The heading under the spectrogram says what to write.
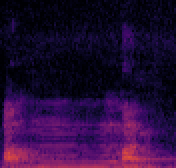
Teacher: dibacanya itu dengung dengan seperti huruf membaca mim mati double ya. Amman disertai dengan dengung ya. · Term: idgham midline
